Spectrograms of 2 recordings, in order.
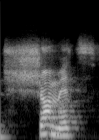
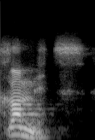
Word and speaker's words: chometz: And it's, even though some people pronounce it chometz, it's really pronounced chometz.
